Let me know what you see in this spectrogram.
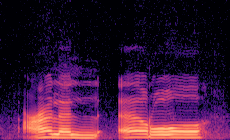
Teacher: Ro tebal karena dia berharakat fathah dan ada di situ alif, huruf mad. Huruf mad bertemu dengan hamzah dalam satu suku kata.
